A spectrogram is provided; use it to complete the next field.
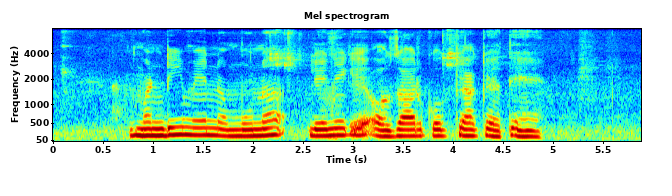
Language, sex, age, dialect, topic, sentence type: Hindi, male, 18-24, Marwari Dhudhari, agriculture, question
